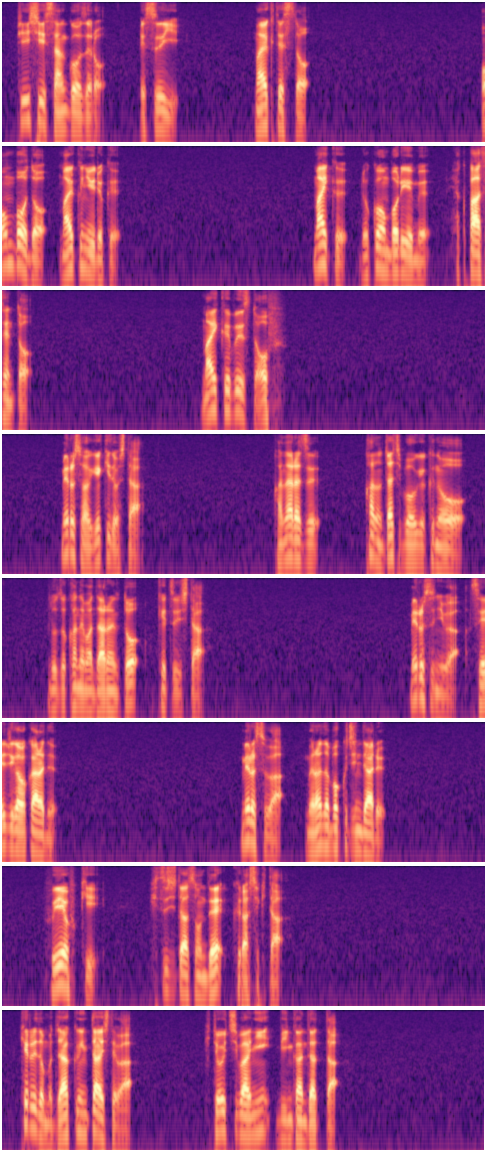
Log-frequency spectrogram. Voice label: mic test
